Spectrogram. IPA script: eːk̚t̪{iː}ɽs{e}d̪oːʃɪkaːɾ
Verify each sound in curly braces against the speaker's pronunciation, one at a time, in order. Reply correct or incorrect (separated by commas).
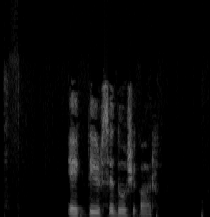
correct, correct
